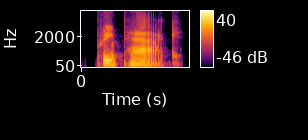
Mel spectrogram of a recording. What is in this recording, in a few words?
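"prepack", American English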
